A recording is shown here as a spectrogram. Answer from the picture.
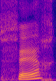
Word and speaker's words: FAIR: Et donc on a nous on est parti sur une autre méthode qui s'appelle la méthode FER que peut-être certains d'entre vous connaissent. Donc faire ça s'écrit F A I R.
